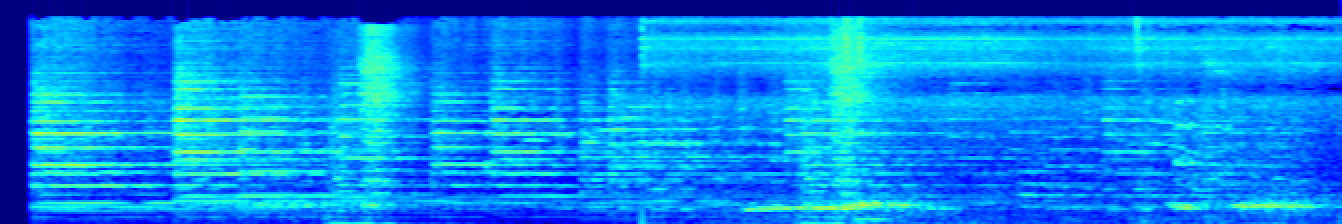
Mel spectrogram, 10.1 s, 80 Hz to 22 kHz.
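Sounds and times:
bell tones ringing: 0.2s - 10.0s.

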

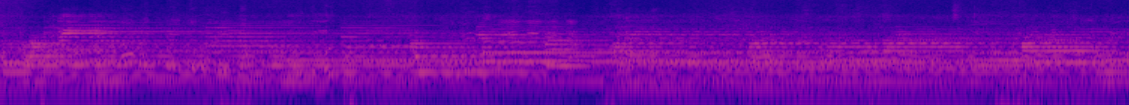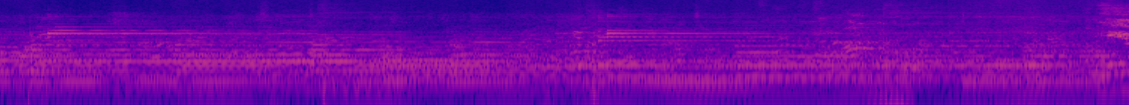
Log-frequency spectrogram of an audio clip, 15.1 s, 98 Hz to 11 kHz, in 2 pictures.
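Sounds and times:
electric guitars playing chords: 0.0s - 15.0s.

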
